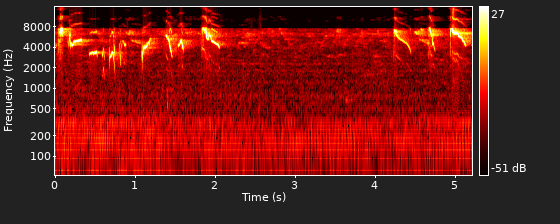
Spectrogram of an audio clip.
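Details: Ngeriwik song of a white-eye intended to stimulate other birds to sing; scattered high sweeping whistles and sharp chips in short bursts, separated by a quiet gap mid-phrase.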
